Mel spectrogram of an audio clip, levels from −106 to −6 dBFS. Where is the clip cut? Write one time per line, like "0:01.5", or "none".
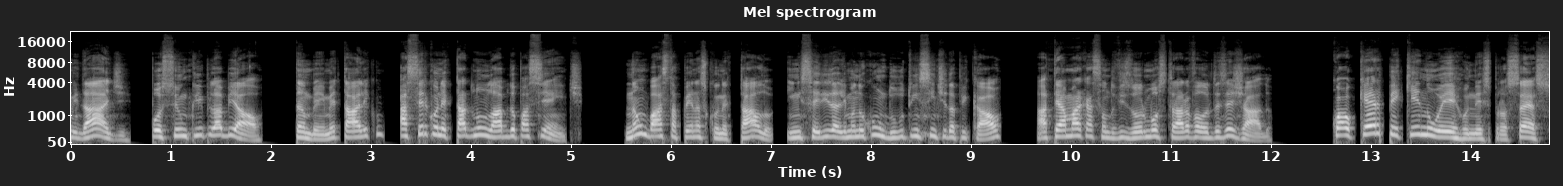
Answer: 0:03.2
0:05.4

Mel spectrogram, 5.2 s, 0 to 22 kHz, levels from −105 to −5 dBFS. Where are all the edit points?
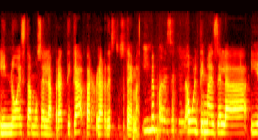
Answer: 0:02.8

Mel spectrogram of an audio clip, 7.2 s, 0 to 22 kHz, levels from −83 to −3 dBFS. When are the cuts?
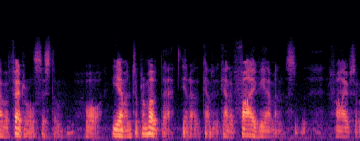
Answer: none

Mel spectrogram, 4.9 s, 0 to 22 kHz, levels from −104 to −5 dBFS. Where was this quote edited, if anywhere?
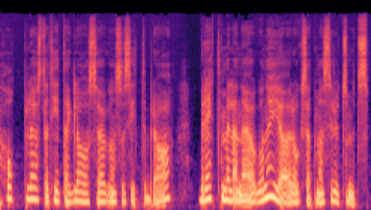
0:02.5

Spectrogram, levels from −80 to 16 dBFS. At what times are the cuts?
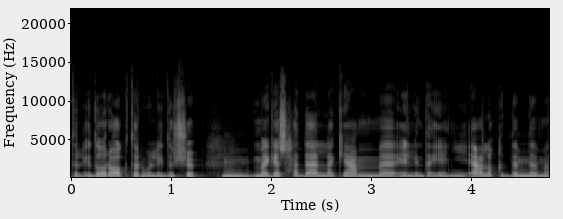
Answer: none

